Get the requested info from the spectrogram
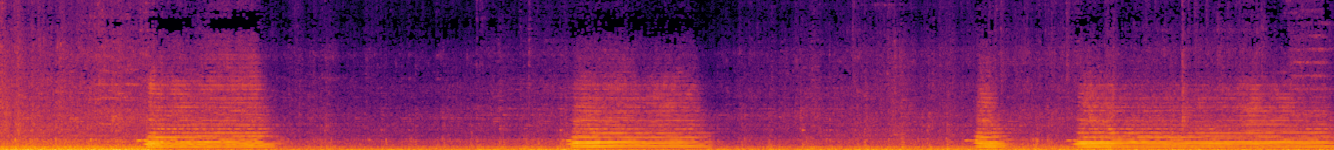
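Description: Freight train of covered hopper cars rolling past with a steady rumble and wheel clatter over the rail joints. Over it the locomotive's air horn sounds four blasts, long, long, short, long: the standard grade-crossing signal.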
